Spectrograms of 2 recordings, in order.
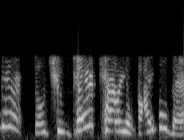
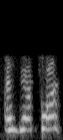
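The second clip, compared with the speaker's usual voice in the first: ordinary talk, nothing marked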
